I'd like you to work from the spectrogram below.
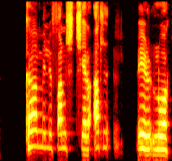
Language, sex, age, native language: Icelandic, male, 10, Icelandic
